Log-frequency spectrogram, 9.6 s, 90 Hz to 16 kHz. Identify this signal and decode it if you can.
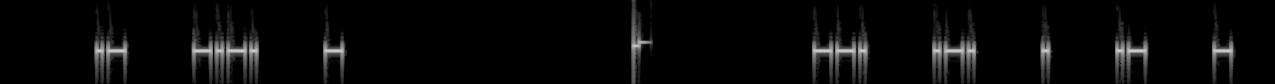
Morse code, heard as a keyed tone, about 28 wpm, spaced as for 13 wpm, 700 Hz. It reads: ACT GREAT
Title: 4x Character Spacing - Top 500 Words - 28wpm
